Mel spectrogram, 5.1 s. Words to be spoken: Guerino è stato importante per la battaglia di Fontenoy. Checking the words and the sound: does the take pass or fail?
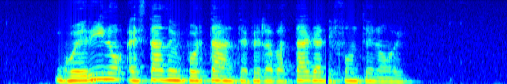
fail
